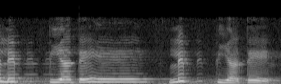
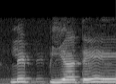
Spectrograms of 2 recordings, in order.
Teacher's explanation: ಲಿಪ್ಯತೆ ಲಿ ಮೇಲೆ ಆಘಾತ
